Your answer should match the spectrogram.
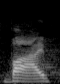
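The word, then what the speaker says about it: Viiv: example of this with Vive. I got used to saying it right. It rhymes with 5 and live, so don't make a mistake if anyone from Intel is around. It's Vive.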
